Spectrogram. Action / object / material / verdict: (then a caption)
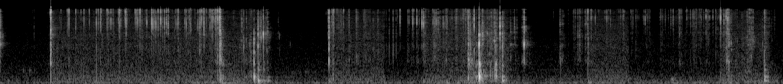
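scrape / bar soap with glitter coating, scraped by a metal blade / soap / none. A metal blade repeatedly scrapes and shaves the surface of a solid white bar of soap, held in fingers, whose silver glitter coating is partly removed. Bright, dry, crackly scraping bursts come in irregular runs, separated by brief quiet pauses, with almost no low end.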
